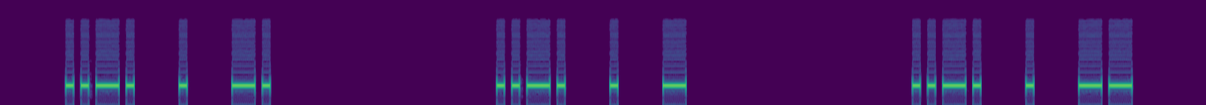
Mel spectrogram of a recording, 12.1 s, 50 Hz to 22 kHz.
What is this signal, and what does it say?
Morse code, heard as a keyed tone, about 16 wpm, spaced as for 11 wpm, 800 Hz. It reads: FEN FET FEM
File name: Alphabetical / Alphabetical mp3s / Fs @10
